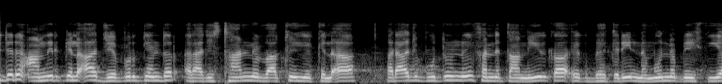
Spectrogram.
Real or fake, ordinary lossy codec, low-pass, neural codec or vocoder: fake; none; 7.2 kHz; codec, 44.1 kHz, 3.4 kbps, Pupu-Codec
